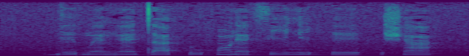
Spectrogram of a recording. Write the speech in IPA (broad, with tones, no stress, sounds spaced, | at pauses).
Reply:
ɡ e˧ b ɛ̃˨ ɡ ɛ̃˧ t a˨ h u˨˦ f ɔ̃˦˨ ɾ ɛ̃˨ s i˨˦ l i˧ h e˨ | ʃ ã˨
